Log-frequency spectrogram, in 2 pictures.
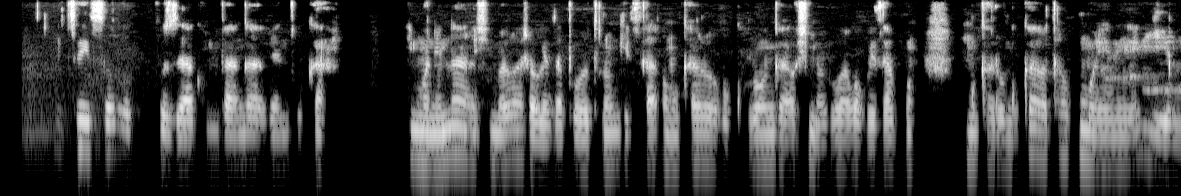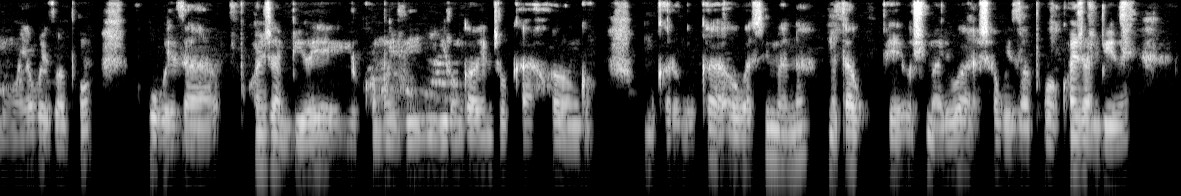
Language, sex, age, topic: Oshiwambo, male, 18-24, finance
